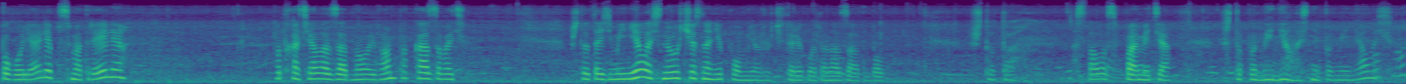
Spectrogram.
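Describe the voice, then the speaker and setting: With noticeable background noise, a woman speaks at a moderate pace and medium pitch, using lively intonation and long, frequent pauses. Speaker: vlogger. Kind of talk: casual vlog narration. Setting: outdoors.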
